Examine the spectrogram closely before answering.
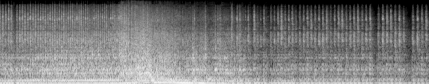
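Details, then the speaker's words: VW Beetle after replacing the noisy old alternator and fan and fitting a serpentine belt system, cold-ish start after sitting 2–3 days: engine catches first try and settles into a steady, even idle with no knocking; runs and charges normally. "So we got the nice scat serpentine belt system on there. All systems are good. She runs, she charges."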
